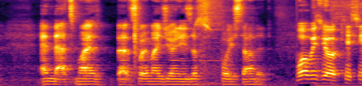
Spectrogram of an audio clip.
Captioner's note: beep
